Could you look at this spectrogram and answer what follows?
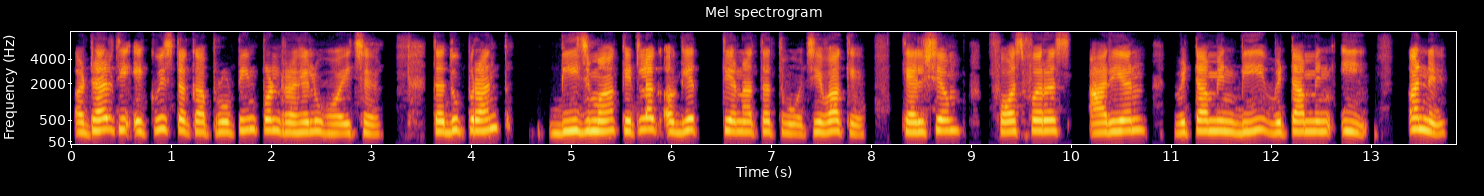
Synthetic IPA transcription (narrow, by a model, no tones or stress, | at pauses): əɖʱaɾt̪ʰiʔekʋisʈəkapɾoʈinpəɳɾəɦelũɦojt͡ʃʰe | t̪əd̪upɾãnt̪ | bid͡ʒmãkeʈlakəɡjət̪ | jənat̪ət̪ʋod͡ʒeʋake | kɛlʃijəm | fɔsfəɾəs | aɾijən | ʋɪʈaminbiʋɪʈamini | əne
